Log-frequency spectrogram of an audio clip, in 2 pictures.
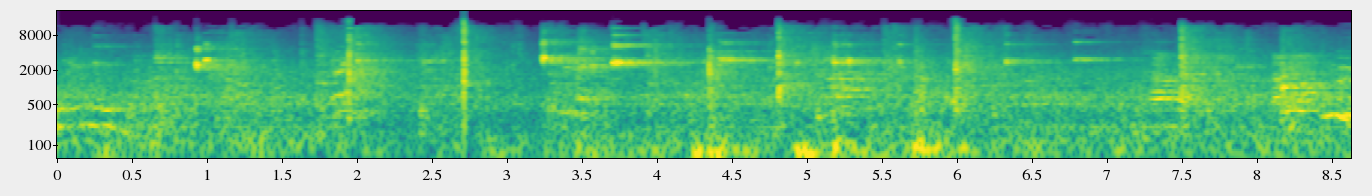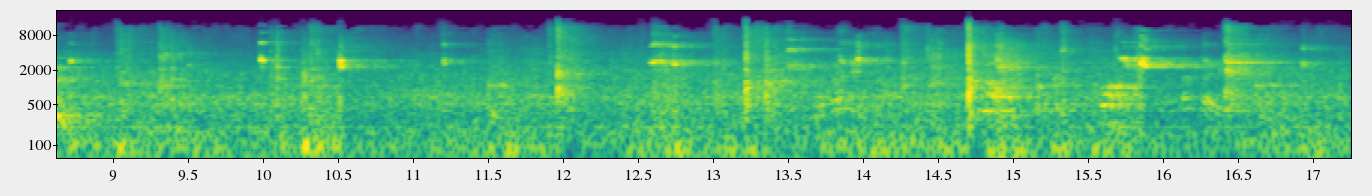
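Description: Badminton rackets strike a shuttlecock in a rally.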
